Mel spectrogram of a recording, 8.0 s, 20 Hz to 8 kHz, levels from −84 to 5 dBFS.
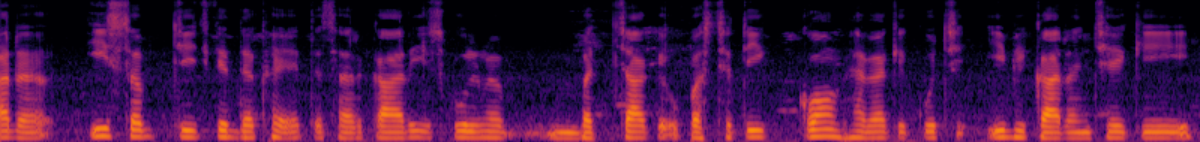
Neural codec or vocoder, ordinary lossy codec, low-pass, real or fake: none; none; none; real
